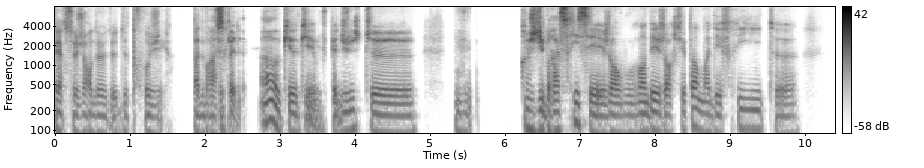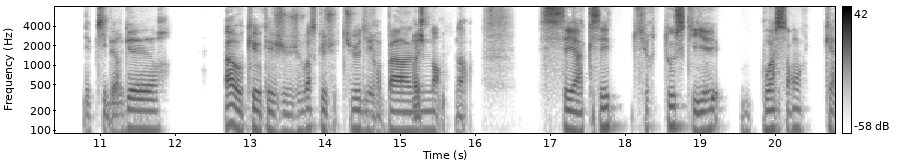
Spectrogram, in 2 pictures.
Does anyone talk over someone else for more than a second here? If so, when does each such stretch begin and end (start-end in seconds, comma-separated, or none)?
none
